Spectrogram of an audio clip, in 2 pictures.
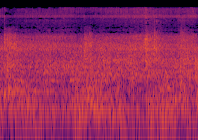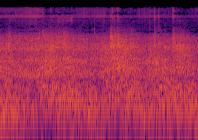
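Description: Heavy truck's diesel engine running under load as the low-bed trailer rolls over a steel ferry loading ramp, with a few short clanks.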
